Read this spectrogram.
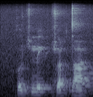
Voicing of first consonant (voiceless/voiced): voiceless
